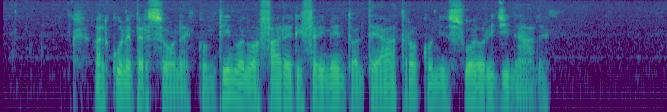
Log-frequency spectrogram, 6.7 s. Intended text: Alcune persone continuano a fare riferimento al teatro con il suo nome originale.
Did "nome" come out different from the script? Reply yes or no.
yes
